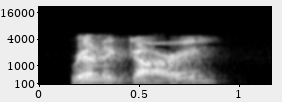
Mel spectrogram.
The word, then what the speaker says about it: religare: How would you say that? Religare. Religare.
